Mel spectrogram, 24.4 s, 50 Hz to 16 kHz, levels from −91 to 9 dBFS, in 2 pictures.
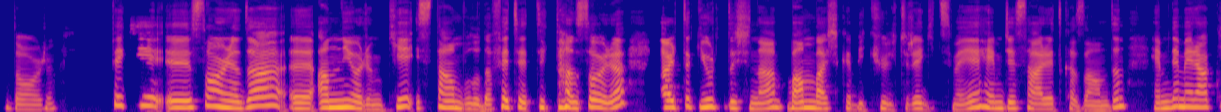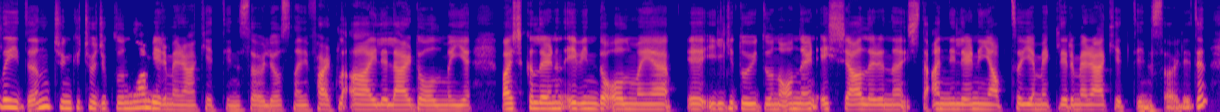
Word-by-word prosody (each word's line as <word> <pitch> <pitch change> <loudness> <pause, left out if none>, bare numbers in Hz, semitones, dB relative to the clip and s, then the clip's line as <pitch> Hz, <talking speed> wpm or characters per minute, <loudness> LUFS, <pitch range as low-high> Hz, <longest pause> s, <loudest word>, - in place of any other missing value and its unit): Doğru. 160 +2 -8 0.6
Peki, 285 -2 +1
eee, 215 0 +6
sonra 225 -4 +4
da, 270 +2 +4
ııı, 185 0 +3
anlıyorum 210 -7 +7
ki, 240 - +2
İstanbul'u 195 -4 +1
da 165 - -2
fethettikten 220 +1 +3
sonra 215 - +3 0.4
artık 220 +2 +3
yurt 230 0 +4
dışına, 195 0 0
bambaşka 190 -2 +2
bir 170 - -8
kültüre 175 0 -5
gitmeye 175 +4 -2
hem 200 -5 +2
cesaret 190 -4 -1
kazandın 145 - -3 0.2
hem 195 0 +1
de 245 - +4
meraklıydın. 235 -1 +2
Çünkü 205 -3 -5
çocukluğundan 190 +2 -3
beri 185 -4 0
merak 145 -3 -6
ettiğini 135 0 -9
söylüyorsun, 145 0 -7
hani, 145 0 -6
farklı 155 0 -5
ailelerde 155 0 -2
olmayı, 150 -1 -4 0.3
başkalarının 185 +1 0
evinde 180 -1 -1
olmaya, 165 -3 -2 0.2
eee, 170 0 -2
ilgi 170 +2 -5
duyduğunu, 170 -2 -3
onların 170 0 -2
eşyalarını, 160 -1 -3
işte, 130 - -8
annelerinin 165 0 -2
yaptığı 160 +1 -5
yemekleri 160 -1 -4
merak 155 -2 -3
ettiğini 130 -2 -6
söyledin. 225 - -4
180 Hz, 125 wpm, -23 LUFS, 160-215 Hz, 0.6 s, anlıyorum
